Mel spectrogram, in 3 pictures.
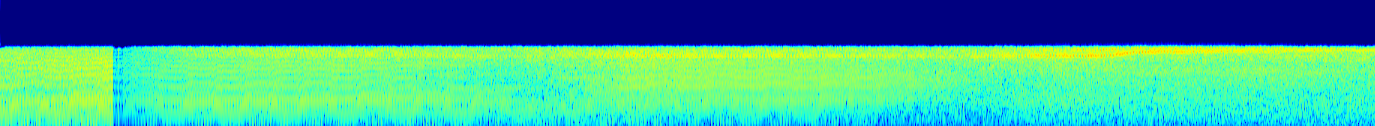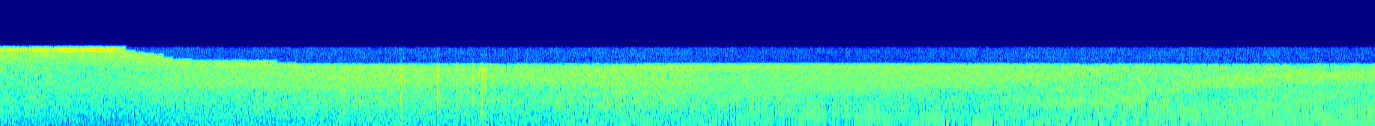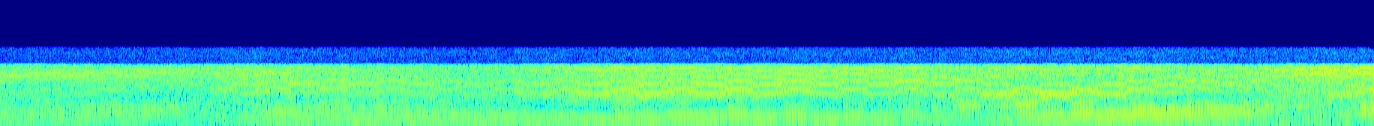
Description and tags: Random captures from the Wide-band WebSDR project.
radio, static, shortwave, noise, shortwave-radio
